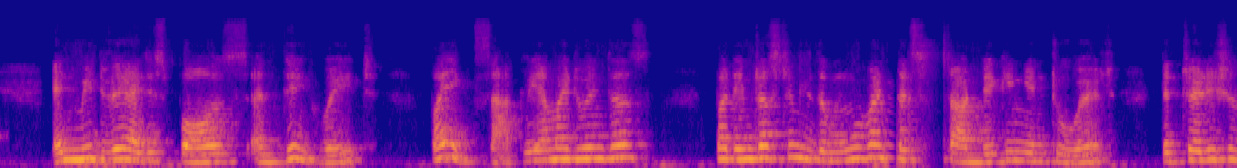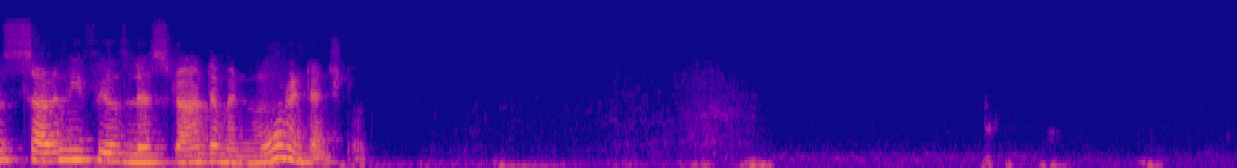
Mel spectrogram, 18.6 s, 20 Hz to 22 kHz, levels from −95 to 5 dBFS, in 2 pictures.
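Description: At 6.67 s, right after "interestingly the moment", there is a short stall from a late packet. A packet arrived late and the jitter buffer ran dry. The last sound is held for about 60 ms, with a slight buzz or dip, then resumes where it stopped. Nothing is lost.

From 6.92 to 7.09 s, after "interestingly the moment I", a call audio freeze follows. The last sound carries on as a fading buzz or hiss for about 160 ms and ends in roughly 10 ms of silence. The likely cause is packets held up in transit. The audio then resumes at "digging into it the" with nothing missing.

From 11.45 to 12.26 s, just after "less random and more", comes a jitter buffer speed-up. The buffer held too much audio, so the receiver cut many tiny pitch-length pieces to shrink the delay. About a tenth of a second is removed. The speech runs at 111% speed and sounds hurried, but the pitch stays the same.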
